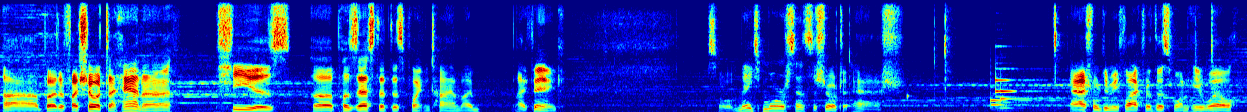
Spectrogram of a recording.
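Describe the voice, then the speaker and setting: A man streams himself narrating a visual novel, adding side comments and sometimes tripping over lines and repeating words. His mid-range voice is a little slow with long pauses, and soft music plays in the background.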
